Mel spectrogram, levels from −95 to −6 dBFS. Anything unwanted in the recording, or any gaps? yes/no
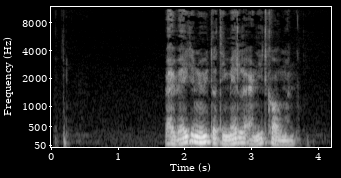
no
